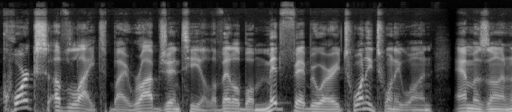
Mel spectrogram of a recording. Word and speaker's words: Gentile: And best of luck with the book, Quarks of Light, by Rob, and you pronounce it Gentile?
